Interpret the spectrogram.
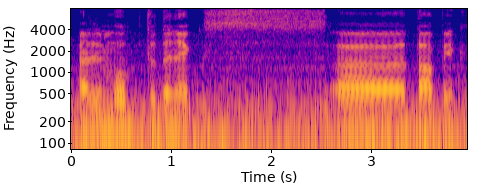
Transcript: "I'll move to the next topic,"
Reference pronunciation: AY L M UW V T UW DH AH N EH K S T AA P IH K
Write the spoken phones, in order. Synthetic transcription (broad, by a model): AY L M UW B T UW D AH N EH K S T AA P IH K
